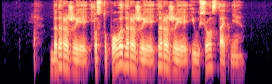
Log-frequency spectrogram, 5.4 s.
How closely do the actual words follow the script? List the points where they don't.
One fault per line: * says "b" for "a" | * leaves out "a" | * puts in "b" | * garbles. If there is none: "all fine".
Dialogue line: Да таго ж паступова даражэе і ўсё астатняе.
* says "даражэе" for "таго"
* puts in "даражэе"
